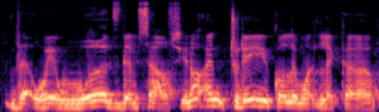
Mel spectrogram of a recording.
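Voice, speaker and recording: A man's voice: medium pitch, moderate pace, a little mellow. A man who grew up in India with Urdu as his first language, a guest singer in a studio interview, talking thoughtfully with many fillers and restarts. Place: radio studio.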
